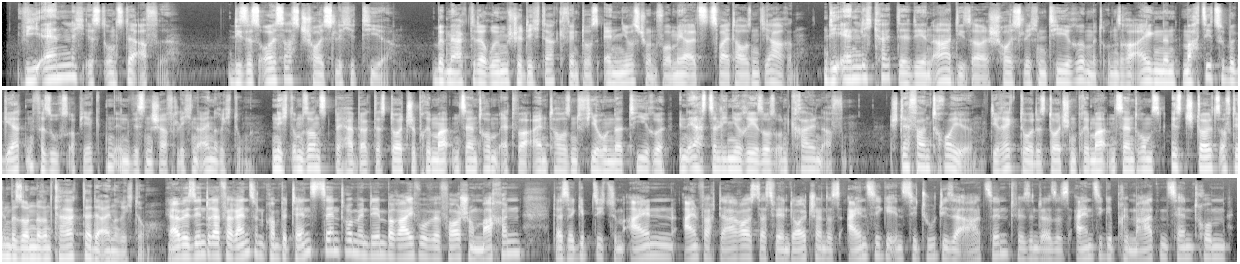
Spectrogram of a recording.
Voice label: radio; sprecher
